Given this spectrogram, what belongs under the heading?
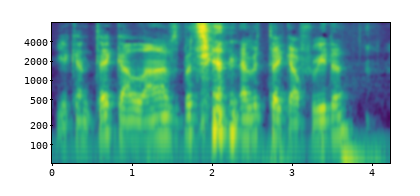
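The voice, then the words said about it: Unconvincing put-on Scottish accent. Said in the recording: “Do you do a Scottish accent? ... Yeah, you're right. It is French.”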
